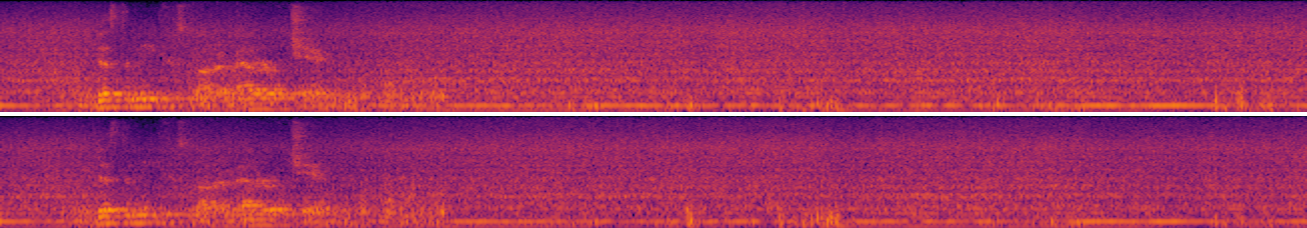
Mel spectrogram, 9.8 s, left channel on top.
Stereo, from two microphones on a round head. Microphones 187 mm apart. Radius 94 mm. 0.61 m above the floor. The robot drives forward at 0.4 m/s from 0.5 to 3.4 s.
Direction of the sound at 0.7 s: 25° left (ahead or behind).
